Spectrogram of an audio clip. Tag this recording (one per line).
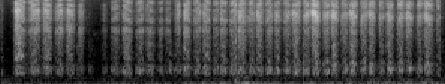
paper
scribbling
